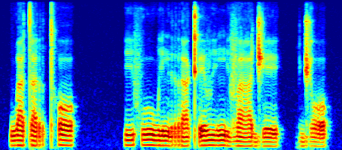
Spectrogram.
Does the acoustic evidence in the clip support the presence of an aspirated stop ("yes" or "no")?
yes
